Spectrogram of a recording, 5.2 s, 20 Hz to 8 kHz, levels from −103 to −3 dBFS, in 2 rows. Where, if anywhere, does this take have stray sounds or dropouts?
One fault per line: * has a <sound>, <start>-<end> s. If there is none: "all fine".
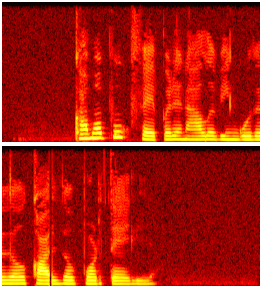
* has a dropout, 3.1-3.1 s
